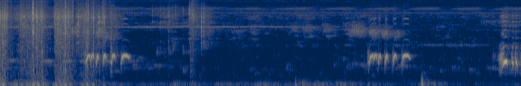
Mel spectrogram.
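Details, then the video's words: Local zebra dove giving loud song: short runs of quick, even coo notes and a final stronger phrase. Heavy knocking and handling thumps nearly mask them at the start. "perkutut lokal gacor suara lantang"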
